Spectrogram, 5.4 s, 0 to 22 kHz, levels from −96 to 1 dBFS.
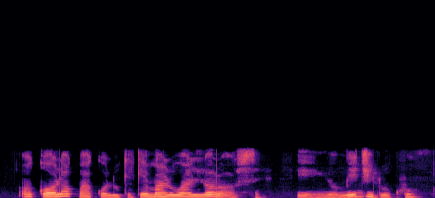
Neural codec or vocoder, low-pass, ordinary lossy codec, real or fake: none; 5.4 kHz; none; real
